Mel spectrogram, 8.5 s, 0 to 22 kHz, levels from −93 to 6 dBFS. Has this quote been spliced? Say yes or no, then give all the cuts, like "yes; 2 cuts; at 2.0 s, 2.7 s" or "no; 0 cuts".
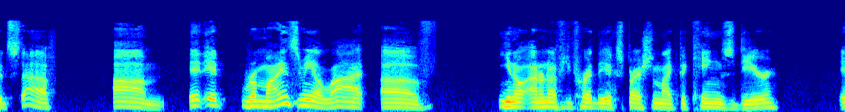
no; 0 cuts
